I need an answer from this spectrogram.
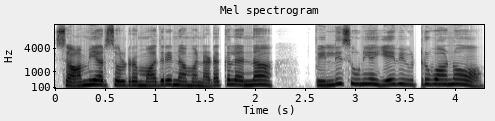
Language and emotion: Tamil, fearful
